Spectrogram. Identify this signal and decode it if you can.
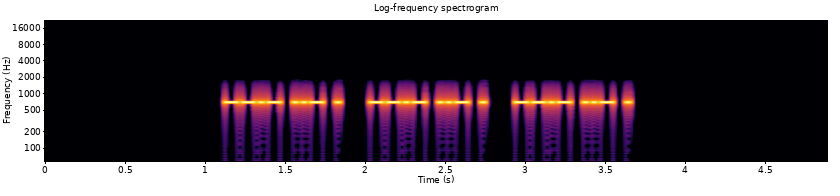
Morse code, heard as a keyed tone, about 46 wpm, 700 Hz. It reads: QUE QUE QUE
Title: Multi-letter Phonemes Repeated 3x 45wpm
